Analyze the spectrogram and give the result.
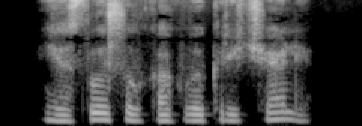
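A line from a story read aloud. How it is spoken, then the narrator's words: Quiet. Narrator (Russian): тихо произнес он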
